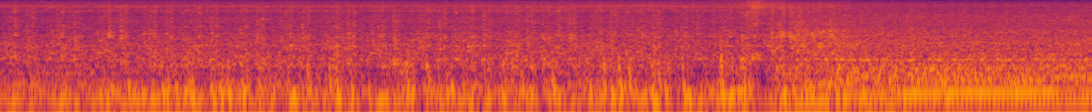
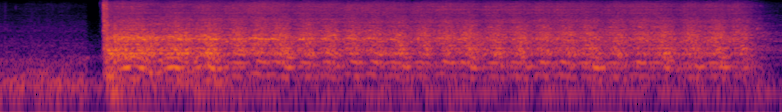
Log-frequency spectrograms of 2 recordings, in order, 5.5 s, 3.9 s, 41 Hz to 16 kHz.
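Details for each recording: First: 1965 Chrysler Imperial LeBaron V8, abandoned over 20 years, first run with Edelbrock carb fitted: rough revving settles after about four seconds into a steady, even low idle with faint hum; normal idle. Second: 1965 Chrysler Imperial LeBaron on Edelbrock carb, carburetor leaking: engine catches abruptly, runs ragged and stumbling a few seconds then dies; flooded, getting way too much fuel, carb needs rebuilding.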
